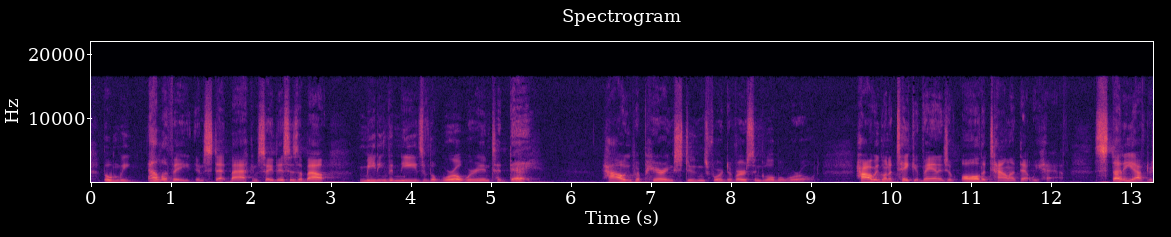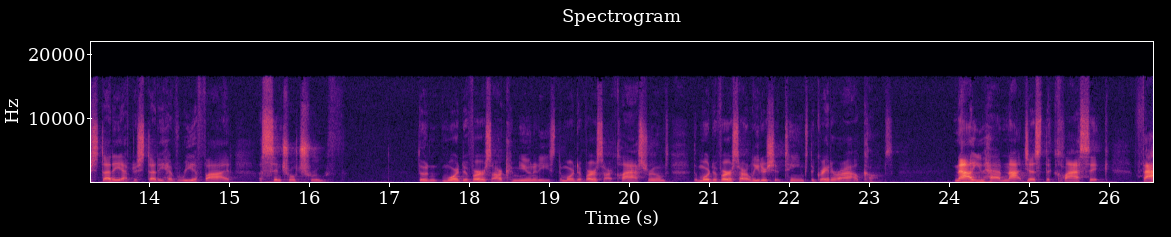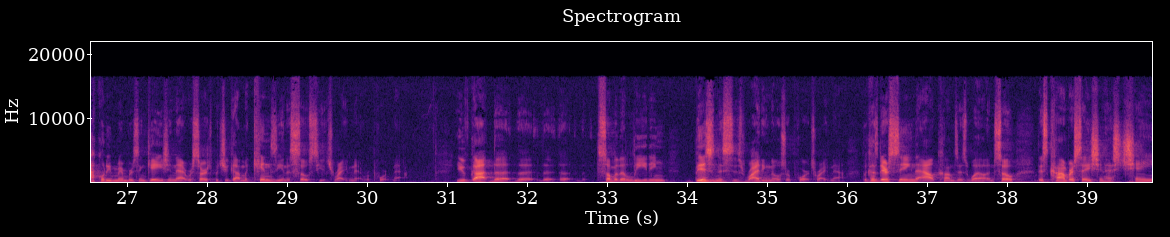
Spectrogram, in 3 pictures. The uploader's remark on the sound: This lecture was given on Tuesday, March 1, 2016, in the Cape Cod Lounge of the Student Union at UMass Amherst.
